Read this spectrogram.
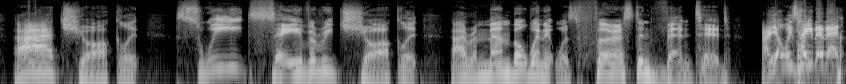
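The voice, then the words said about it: Impression of an old lady character. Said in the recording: “my impersonation ... the old lady”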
